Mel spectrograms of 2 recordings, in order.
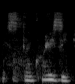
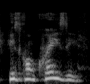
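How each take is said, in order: First: Hushed unvoiced aside; whisper. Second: Said in the usual way. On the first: Real, not acted. Streamer whispering to chat while the dog goes wild. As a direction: whisper it so the dog won't hear.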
